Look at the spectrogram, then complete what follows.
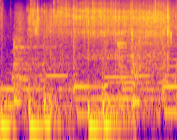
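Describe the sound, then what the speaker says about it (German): Fish and bread fry in a generous amount of butter in a pan, a steady crackling sizzle with scraping and clinking of utensils over it, close and fairly loud, no talking. "Ich werde den Fisch anbraten, ich werde das Brot ein bisschen anbraten"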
